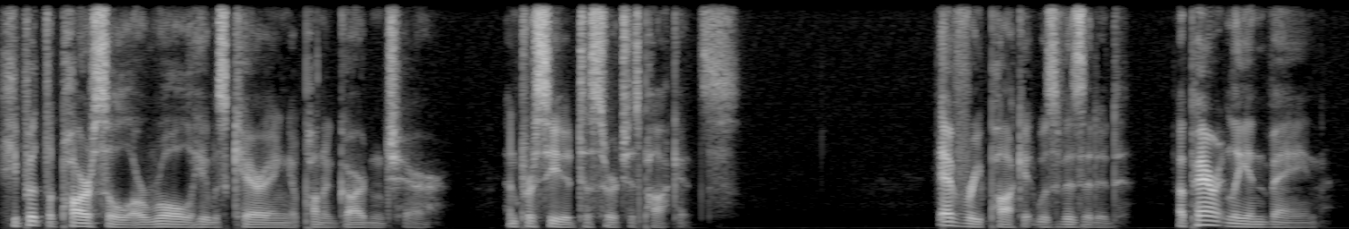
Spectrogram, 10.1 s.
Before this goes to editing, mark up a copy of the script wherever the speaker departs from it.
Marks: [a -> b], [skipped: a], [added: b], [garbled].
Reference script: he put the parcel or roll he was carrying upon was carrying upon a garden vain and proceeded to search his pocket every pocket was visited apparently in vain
he put the parcel or roll he was carrying upon [skipped: was carrying upon] a garden [vain -> chair] and proceeded to search his [pocket -> pockets] every pocket was visited apparently in vain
